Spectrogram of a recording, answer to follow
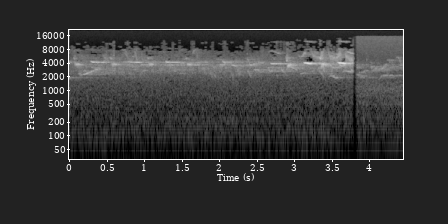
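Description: Small birds chirping and trilling over a steady outdoor hiss, with the brightest calls about three seconds in.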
